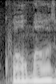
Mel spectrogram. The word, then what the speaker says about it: Cuomo: Cuomo, I believe is how you say it.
